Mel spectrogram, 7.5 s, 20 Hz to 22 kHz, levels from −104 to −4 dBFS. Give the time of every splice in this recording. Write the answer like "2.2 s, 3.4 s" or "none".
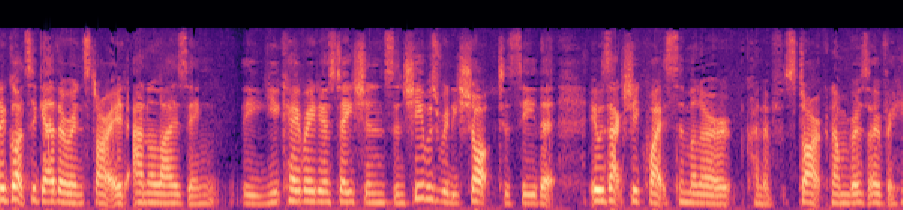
none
